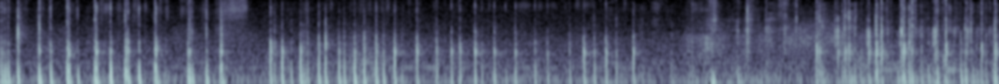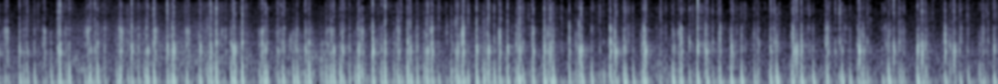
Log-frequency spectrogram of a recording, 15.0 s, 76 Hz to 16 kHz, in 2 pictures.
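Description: An iPhone 12 Pro with a glass back and stainless steel frame, solid, is held in the hands and tapped with long nails on the back and frame. Rapid, dense runs of short, dry clicking taps stop almost instantly, with a low-heavy, muffled tone. The tapping comes in quicker bursts in the first two seconds, eases briefly around five seconds, then continues steadily to the end.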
